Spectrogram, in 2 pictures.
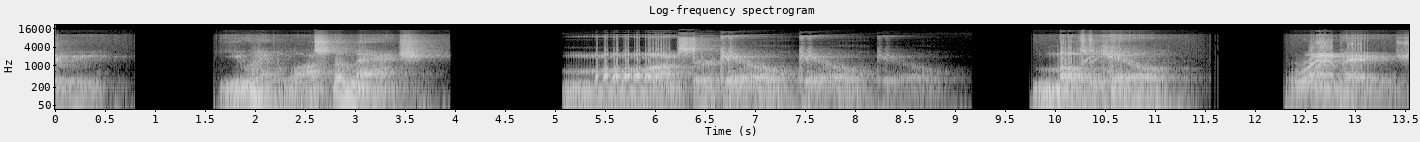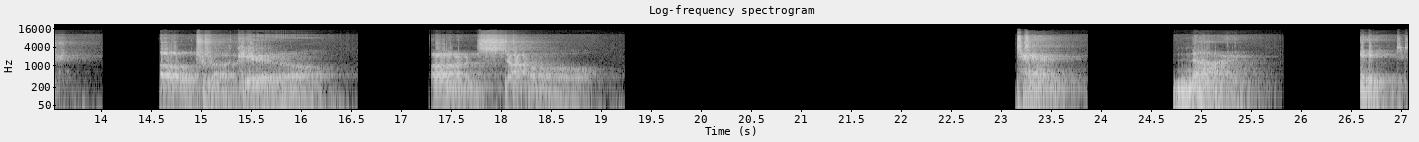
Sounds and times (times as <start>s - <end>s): Speech: 0.0s - 0.6s, 1.6s - 3.8s, 5.1s - 8.8s, 9.8s - 11.3s, 12.3s - 13.7s, 14.6s - 16.3s, 17.3s - 19.0s, 23.2s - 23.7s, 24.7s - 25.6s, 26.6s - 27.0s.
